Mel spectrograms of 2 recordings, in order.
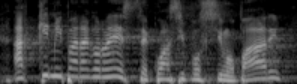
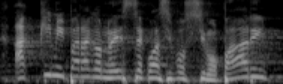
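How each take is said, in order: No difference in how they are said.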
